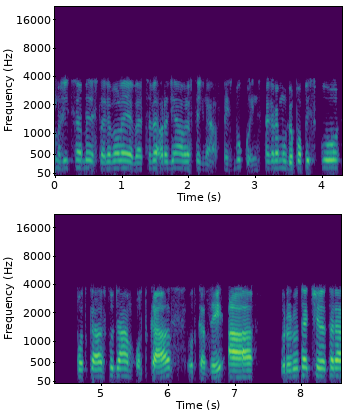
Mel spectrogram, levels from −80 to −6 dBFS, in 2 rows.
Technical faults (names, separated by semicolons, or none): iLBC codec; lost iLBC frames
